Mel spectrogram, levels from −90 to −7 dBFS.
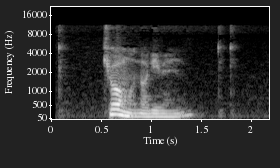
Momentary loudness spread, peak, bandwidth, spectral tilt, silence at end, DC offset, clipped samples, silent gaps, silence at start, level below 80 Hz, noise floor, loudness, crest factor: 25 LU; -4 dBFS; 11.5 kHz; -7.5 dB/octave; 0.35 s; under 0.1%; under 0.1%; none; 0.05 s; -46 dBFS; -48 dBFS; -20 LUFS; 18 dB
